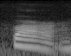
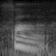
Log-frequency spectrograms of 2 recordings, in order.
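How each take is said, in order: First: "far" ending in an American R; American "far", curl the final R; American accent. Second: "far" with a British silent R; British "far", said fah; British accent. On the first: Teacher models far for learners, American accent. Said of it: "R in American English". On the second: Teacher models far for learners, British accent. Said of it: "in British English". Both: Shown as a demonstration.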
